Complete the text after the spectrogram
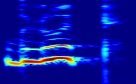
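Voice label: "wet", Breton; gcompris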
